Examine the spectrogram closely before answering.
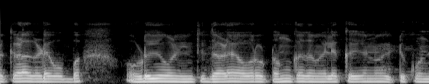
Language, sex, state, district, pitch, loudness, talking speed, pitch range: Kannada, female, Karnataka, Bidar, 130 Hz, -14 LUFS, 125 wpm, 125-135 Hz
